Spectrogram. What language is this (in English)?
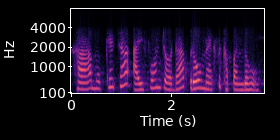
Sindhi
